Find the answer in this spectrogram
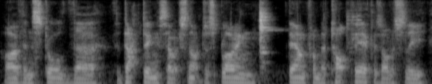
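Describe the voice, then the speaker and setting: A man giving a casual, unscripted walkthrough of a boat's engine room, halting a little as he thinks aloud and points things out. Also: fairly low pitch, fairly even intonation, background noise. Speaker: boat owner giving a tour. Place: small boat engine room.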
